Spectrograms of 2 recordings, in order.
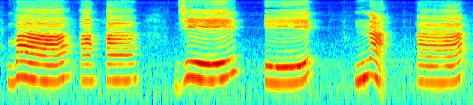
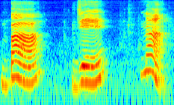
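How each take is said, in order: First: "Ba, a, a, ye, e, na" with each vowel drawn out long; stretched vowels. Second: Said in the usual way. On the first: Shown as a demonstration. Teacher to child, stretching each vowel of ballena. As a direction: sing out the a and e of ballena slowly. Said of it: "alarguemos el sonido de las vocales". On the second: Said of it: "Volvamos a hacer ballena".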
